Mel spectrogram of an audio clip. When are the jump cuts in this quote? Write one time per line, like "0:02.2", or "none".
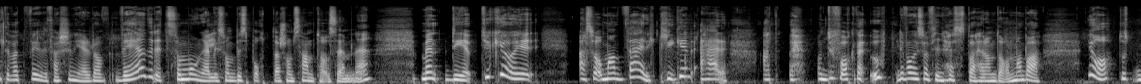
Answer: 0:04.8
0:09.0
